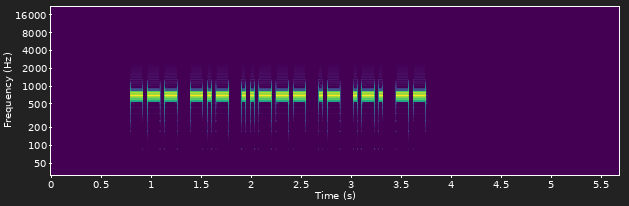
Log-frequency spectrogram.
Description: Morse code, heard as a keyed tone, about 28 wpm, 700 Hz. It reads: OK2ARM
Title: DXCC-100 Call Signs - 6 Characters - Repeated 3x - 28wpm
